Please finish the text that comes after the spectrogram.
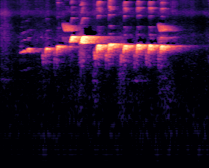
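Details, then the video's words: Sooty-headed bulbul singing energetically, a recording used as a lure for other birds: a rapid run of bright, chirpy notes about two to three per second, loud and clean with a quiet background. "suara burung kutilang mas gacor cocok buat pancingan"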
